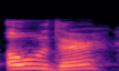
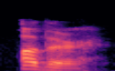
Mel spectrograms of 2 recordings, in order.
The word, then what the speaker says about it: other: good this were here instead of 0 older it's aa other other other good show he held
